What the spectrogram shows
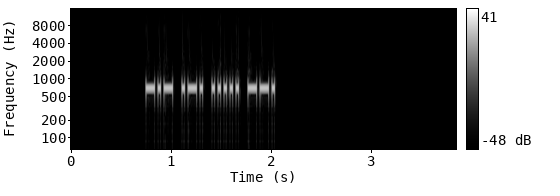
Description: Morse code, heard as a keyed tone, about 40 wpm, 700 Hz. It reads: KR5G
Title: USA Call Signs - 4 Characters - Repeated 2x - 40wpm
